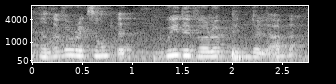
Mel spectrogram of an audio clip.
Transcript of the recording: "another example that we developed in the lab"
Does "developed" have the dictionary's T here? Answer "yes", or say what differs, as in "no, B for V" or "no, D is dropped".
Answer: no, T is dropped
